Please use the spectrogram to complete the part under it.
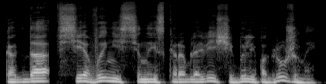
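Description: A man narrating a science fiction story in an expressive, dramatic reading. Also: mid-range voice, brisk, no echo, studio quality. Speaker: audiobook narrator. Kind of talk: scripted sci-fi narration.

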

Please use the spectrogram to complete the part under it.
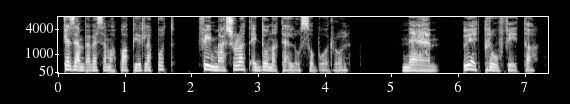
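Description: A woman reading a first-person novel in a quiet, measured way, lifting her voice for the children. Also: sits low, fairly even intonation, gravelly, no room sound, clean studio sound. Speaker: audiobook narrator.

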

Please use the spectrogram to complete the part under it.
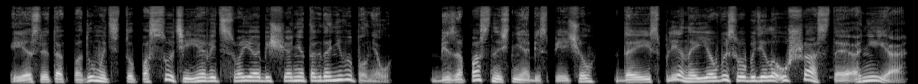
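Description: A man's voice: on the high side, dark tone, no room sound, clean studio sound. Man reading a first-person audiobook. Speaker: audiobook narrator.

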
